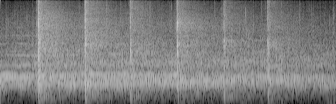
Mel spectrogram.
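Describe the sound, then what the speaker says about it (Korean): Several hands clapping in a short round of applause at a small gathering, six sharp claps spaced evenly over a steady background hum, close and fairly loud, with no talk. "박수 한번 주세요."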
